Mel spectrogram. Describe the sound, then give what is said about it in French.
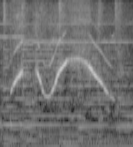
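A single clear whistle in a whistled language glides up and down in pitch over a couple of seconds, heard alone against a low steady background hum. “La langue sifflée retrouve non seulement une vie, mais aussi une utilité bien différente de celle des anciens.”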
